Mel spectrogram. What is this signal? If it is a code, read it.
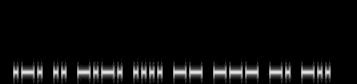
Morse code, heard as a keyed tone, about 30 wpm, 570 Hz. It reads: RICHMOND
